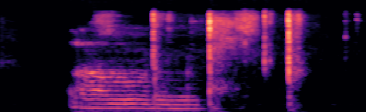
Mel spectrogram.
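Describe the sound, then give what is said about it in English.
A few sharp computer keyboard keystrokes while searching for text in an editor, clicking after a sustained buzzy tone and trailing off into fainter taps. “So you just type what you want to find.”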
